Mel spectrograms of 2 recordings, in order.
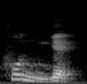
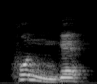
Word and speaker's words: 훈계: Then, giok and vowel ye, ye, will pronounce as ge, ge. So, hun ge. Hun ge.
